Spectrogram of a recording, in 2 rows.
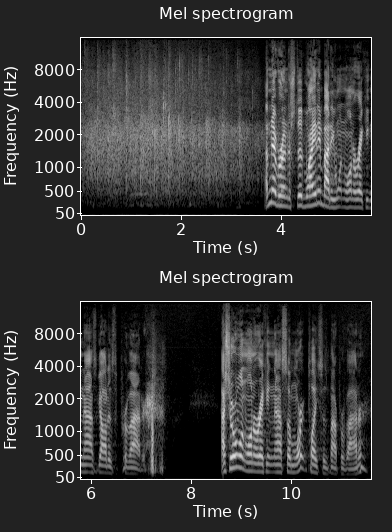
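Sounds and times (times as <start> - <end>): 
crowd clapping hands in praise: 0.0 - 4.2
speech: 3.7 - 7.4, 8.6 - 11.6.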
